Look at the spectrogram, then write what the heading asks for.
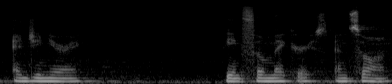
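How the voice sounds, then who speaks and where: A somewhat breathy, dark and mellow voice at a fairly slow pace, flat and monotone in intonation, with audible room echo. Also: woman. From Sierra Leone. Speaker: speaker at a talk event. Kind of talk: public talk. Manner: formal.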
